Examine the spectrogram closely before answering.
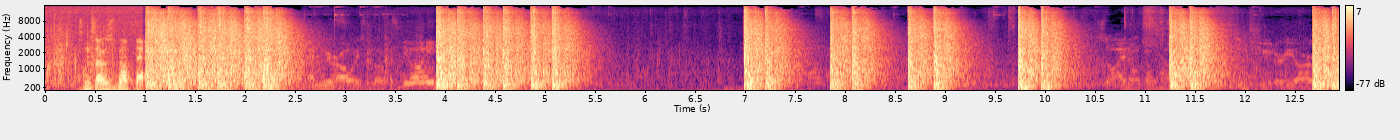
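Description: Pistol shots ring out one at a time, echoing outdoors.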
